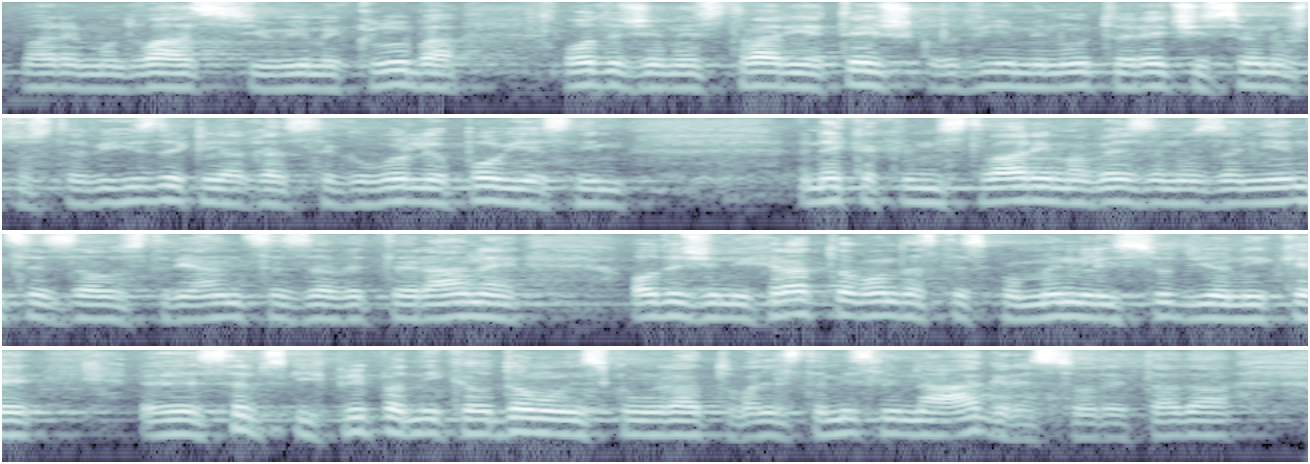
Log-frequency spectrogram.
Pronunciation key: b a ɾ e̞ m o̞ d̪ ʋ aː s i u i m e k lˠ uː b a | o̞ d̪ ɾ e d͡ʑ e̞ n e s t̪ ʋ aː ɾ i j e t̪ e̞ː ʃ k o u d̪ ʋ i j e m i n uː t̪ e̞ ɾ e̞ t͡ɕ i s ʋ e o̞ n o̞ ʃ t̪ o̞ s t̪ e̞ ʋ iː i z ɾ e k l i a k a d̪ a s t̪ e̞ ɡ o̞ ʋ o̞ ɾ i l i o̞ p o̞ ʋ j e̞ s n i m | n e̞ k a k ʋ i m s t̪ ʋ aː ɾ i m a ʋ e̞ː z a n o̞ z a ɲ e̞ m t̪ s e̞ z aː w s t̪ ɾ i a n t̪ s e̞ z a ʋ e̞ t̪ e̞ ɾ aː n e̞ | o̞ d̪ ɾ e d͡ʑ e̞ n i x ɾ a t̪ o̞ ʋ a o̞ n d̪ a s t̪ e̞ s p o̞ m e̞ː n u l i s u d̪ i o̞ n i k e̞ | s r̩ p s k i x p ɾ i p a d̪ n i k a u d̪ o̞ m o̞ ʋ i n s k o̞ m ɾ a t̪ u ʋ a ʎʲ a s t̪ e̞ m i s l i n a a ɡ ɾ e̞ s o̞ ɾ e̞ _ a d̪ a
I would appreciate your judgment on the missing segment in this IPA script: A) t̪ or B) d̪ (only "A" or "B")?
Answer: A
